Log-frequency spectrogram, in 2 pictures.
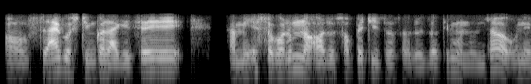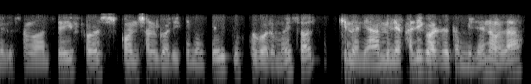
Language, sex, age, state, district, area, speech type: Nepali, male, 18-30, West Bengal, Darjeeling, rural, conversation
